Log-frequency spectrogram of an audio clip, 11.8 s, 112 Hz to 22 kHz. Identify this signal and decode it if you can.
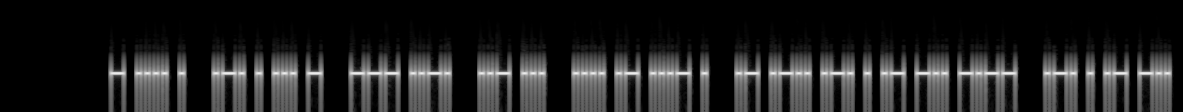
Morse code, heard as a keyed tone, about 28 wpm, 700 Hz. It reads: THE REST OF US HAVE ALREADY READ
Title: Sentences from Top 700 Words 28wpm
